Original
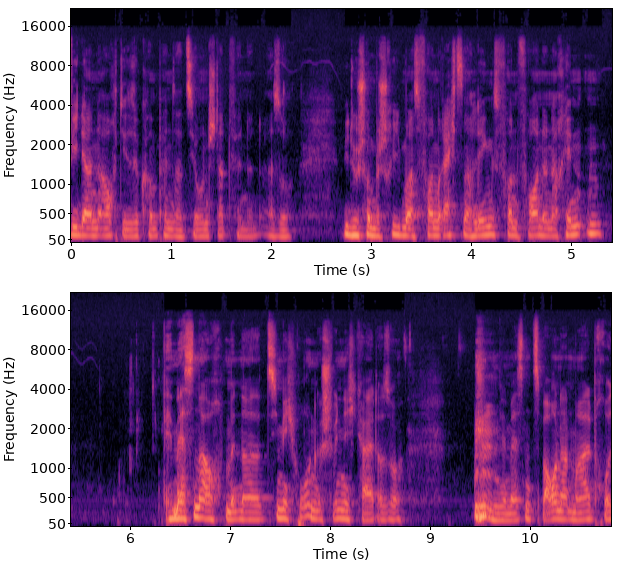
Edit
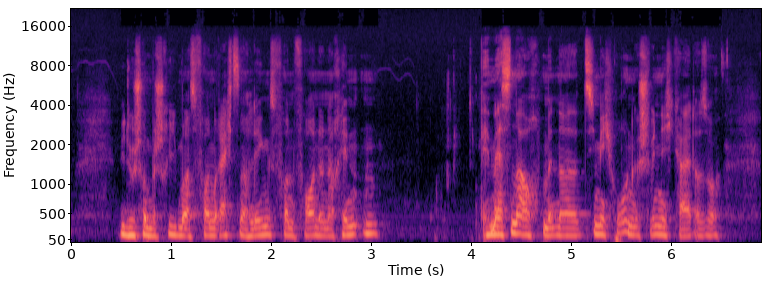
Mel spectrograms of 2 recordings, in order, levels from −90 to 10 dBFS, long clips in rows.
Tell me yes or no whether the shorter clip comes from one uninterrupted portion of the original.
yes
